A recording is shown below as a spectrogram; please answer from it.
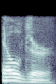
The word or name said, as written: elder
